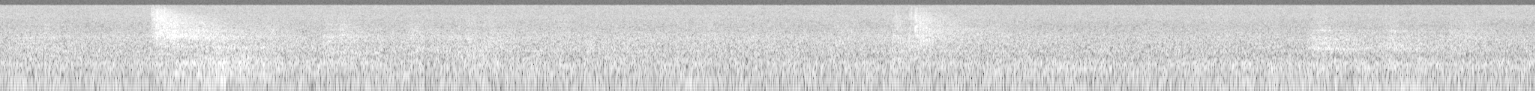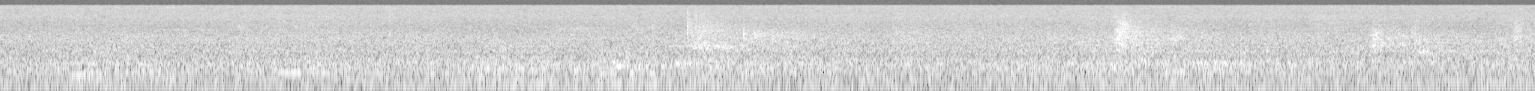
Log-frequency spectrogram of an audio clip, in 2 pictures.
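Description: Footsteps echo on a hard floor in a large, reverberant hall.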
